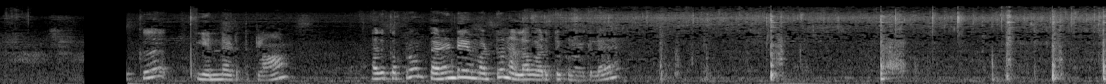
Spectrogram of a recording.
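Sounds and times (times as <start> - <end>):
stems sizzling in hot oil: 3.7 - 11.0.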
